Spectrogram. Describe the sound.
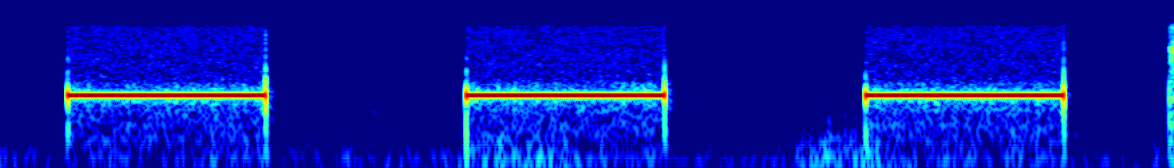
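A telephone ringback tone sounds while a call waits to be answered: three long, steady, mid-pitched tones, each about one and a half seconds, separated by equal silences of similar length.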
